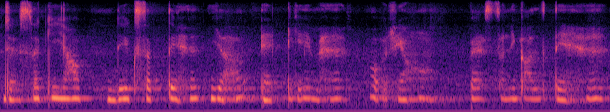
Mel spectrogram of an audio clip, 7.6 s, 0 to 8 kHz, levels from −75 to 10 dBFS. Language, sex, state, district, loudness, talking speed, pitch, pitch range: Hindi, female, Chhattisgarh, Kabirdham, -20 LUFS, 125 wpm, 250 Hz, 245-255 Hz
